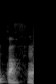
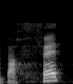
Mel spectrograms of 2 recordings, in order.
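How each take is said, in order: First: Said in the usual way. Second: "parfaite" with the final T clearly sounded; "parfaite" ending on a crisp, audible T. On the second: Shown as a demonstration. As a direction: release the T at the end of "parfaite". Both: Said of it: "on va entendre le T muet".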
